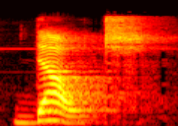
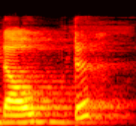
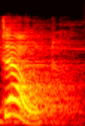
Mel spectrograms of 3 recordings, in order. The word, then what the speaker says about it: doubt: the second rule says b is usually not pronounced before the letter t so example doubt you don't say dubbed you say doubt just like b is not there d o u t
